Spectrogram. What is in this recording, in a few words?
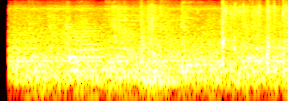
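"ke3yi3", Mandarin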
